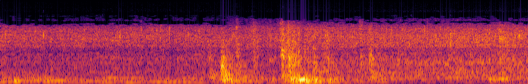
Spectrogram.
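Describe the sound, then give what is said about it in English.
Heavy rain pours in a steady, dense hiss, with a couple of brief louder splashes rising out of the wash partway through. No voices are heard. “I never did like rain.”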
